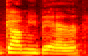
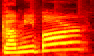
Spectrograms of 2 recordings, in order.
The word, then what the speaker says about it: Gummibär: animated music video um of a singing green gummy bear who has become you know the titular character known as gummy bar but actually since researching this it's pronounced gummy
